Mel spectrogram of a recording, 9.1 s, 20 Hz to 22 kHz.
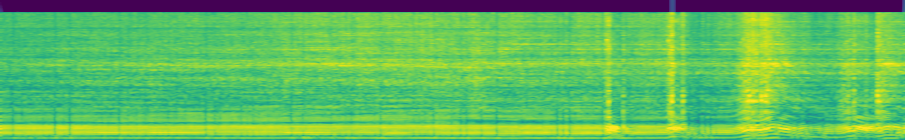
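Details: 2013 Yamaha YZ250F before teardown, starts on the third or fourth kick: single-cylinder thumping at a fast, steady idle that sits a bit high, with a few blips near the end; carburetor tuning is suspected rather than valves.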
